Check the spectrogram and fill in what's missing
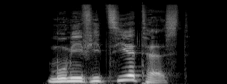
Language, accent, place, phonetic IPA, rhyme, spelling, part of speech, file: German, Germany, Berlin, [mumifiˈt͡siːɐ̯təst], -iːɐ̯təst, mumifiziertest, verb, De-mumifiziertest.ogg
- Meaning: inflection of mumifizieren: 1. second-person singular preterite 2. second-person singular subjunctive II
